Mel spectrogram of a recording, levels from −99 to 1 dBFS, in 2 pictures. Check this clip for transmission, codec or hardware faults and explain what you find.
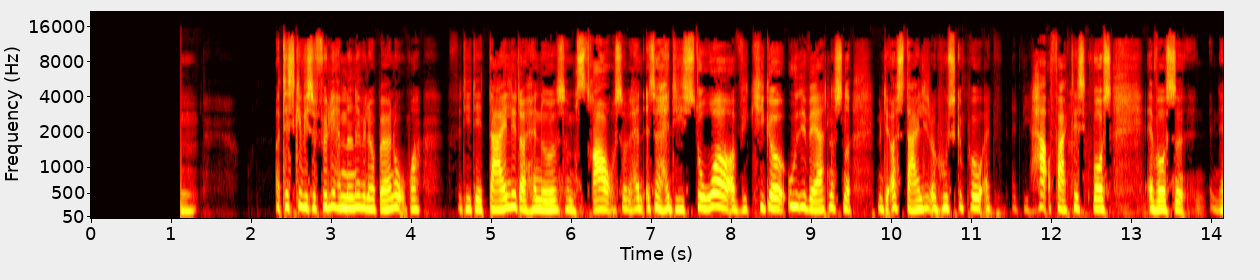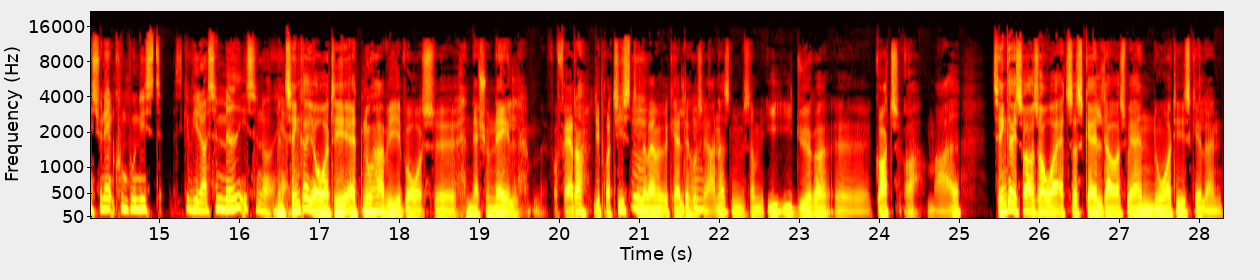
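One fault is present, a cut-off start. From 0 to 1.13 s there is dead digital silence, then the speech bursts in mid-sound with no attack or fade. Capture or streaming evidently began late, so the opening of that sound was never recorded.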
